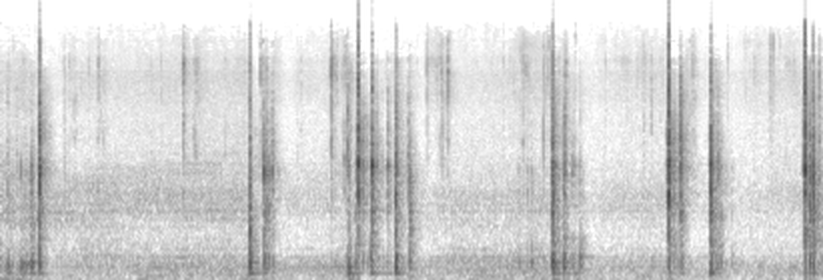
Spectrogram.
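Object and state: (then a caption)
Glycerin soap bar being sliced. A solid, translucent blue glycerin soap bar, held in the hand, is sliced with a utility knife. Short, crisp cutting sounds with bright tops come in quick bursts and small clusters over a low, steady background hiss.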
